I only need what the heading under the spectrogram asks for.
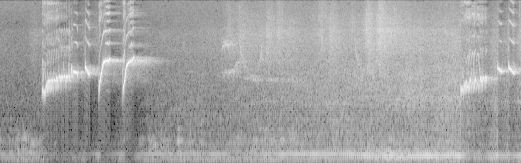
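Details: In the morning a male orange-headed thrush gives a few loud upslurred whistles in quick succession, then a fainter phrase later, with traffic rumble building underneath.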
